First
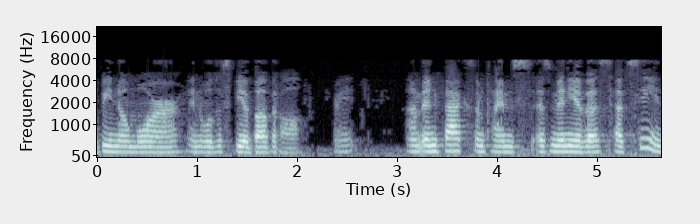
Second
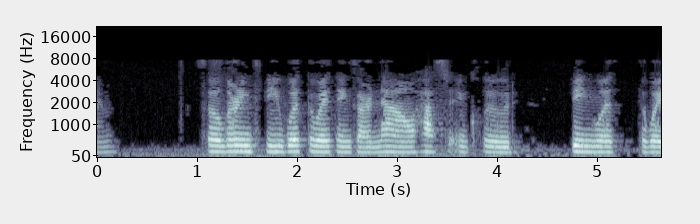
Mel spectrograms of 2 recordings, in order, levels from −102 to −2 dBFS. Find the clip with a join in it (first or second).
first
